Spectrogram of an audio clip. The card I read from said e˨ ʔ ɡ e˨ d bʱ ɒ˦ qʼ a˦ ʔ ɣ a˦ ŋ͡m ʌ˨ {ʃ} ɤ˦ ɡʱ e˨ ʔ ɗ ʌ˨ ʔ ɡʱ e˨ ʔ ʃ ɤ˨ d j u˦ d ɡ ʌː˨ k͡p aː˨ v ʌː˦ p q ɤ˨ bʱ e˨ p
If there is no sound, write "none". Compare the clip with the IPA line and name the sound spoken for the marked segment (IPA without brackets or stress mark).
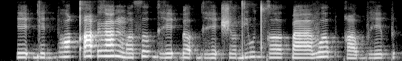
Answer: θ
